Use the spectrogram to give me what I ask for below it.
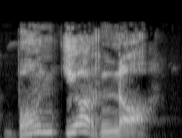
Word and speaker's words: Buongiorno: Se pronuncia Buongiorno. Su boca se vuelve perezosa en la segunda sílaba.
